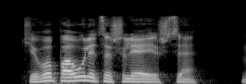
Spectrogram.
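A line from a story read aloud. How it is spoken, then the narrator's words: Menacing question. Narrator (Russian): грозно поинтересовался дружинник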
